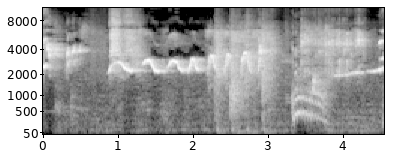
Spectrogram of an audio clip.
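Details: Song of a champion white-rumped shama, a wavering warbled whistle held for over a second, then rough rattling bursts, a pair of low descending slurs, and a thin rising whistle at the end.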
